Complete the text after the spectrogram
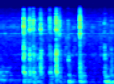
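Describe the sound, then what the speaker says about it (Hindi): A command being typed on a computer keyboard during a computer class, about a dozen quick, crisp, uneven key taps up close, quiet and with no talk. "यहाँ पे कमांड टाइप करेंगे FD"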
